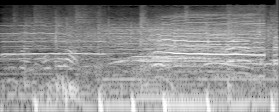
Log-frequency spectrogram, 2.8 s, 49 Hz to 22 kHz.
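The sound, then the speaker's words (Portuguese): A stadium crowd roars, cheers and applauds after a free-kick goal, in a dense, sustained wash of voices, with shrill whistles and repeated low thumps pulsing through the noise at a steady loud level. “São meio-dia 27 agora, a galera aplaudindo.”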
